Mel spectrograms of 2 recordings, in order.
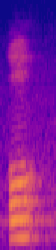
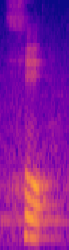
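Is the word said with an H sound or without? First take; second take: without; with. First: It starts with a vowel, no H sound. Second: It starts with a breathy H sound. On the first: The speaker calls it right. "notice that I did not pronounce the H" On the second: The speaker calls it wrong. "not ho"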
